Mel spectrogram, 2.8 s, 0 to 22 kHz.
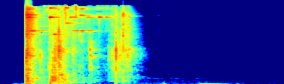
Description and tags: Glass Smash, Bottle, H
Raw audio of dropping a glass bottle on a tiled floor.
An example of how you might credit is by putting this in the description/credits:
The sound was recorded using a "H1 Zoom V2 recorder" on 19th April 2016.
smash, shatter, bottle, smashing, crash, tile, break, glass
